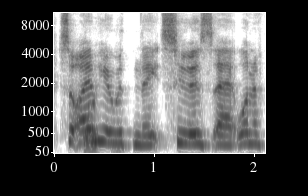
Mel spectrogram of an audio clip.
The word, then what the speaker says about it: Nejc: your name properly uh the easiest way would be to call it nate's nate's i can do that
